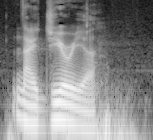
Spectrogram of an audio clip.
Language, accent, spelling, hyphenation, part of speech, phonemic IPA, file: English, US, Nigeria, Ni‧ge‧ria, proper noun, /naɪˈd͡ʒɪɹiə/, En-us-Nigeria.ogg
- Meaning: A country in West Africa, south of the country of Niger. Official name: Federal Republic of Nigeria. Capital: Abuja. Largest city: Lagos. Currency: naira (₦)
